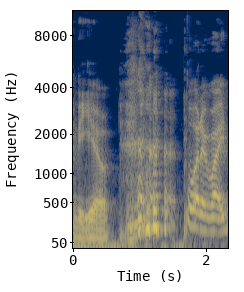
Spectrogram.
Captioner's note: chuckles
